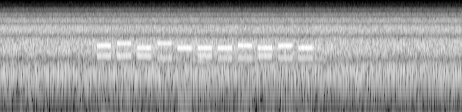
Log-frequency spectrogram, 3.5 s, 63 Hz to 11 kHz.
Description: DTMF, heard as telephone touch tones, dialled by machine, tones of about 110 ms, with radio hiss. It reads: 89761745754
